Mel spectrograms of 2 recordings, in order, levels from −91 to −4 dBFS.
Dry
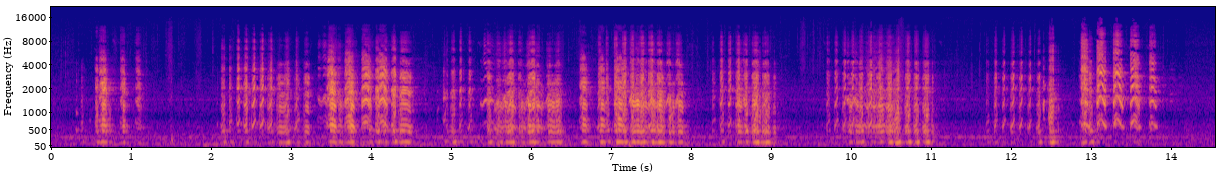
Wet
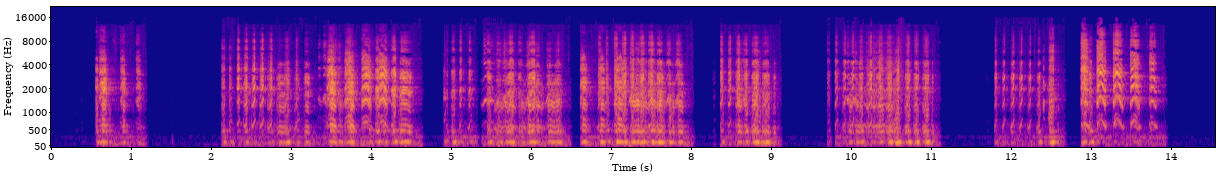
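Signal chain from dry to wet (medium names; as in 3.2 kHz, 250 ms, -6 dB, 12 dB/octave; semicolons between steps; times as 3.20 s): gate -45 dBFS, range -30 dB; peaking EQ 840 Hz -12 dB 1.9 oct; trim +7.5 dB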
